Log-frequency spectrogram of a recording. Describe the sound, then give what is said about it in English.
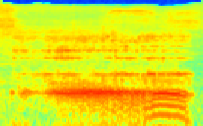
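A loud, drawn-out belch rumbles for over a second, deep and throaty with a rough, croaking texture that shifts slightly in pitch near the end before cutting off. “Number two, was that a belch?”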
